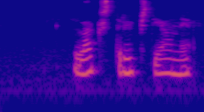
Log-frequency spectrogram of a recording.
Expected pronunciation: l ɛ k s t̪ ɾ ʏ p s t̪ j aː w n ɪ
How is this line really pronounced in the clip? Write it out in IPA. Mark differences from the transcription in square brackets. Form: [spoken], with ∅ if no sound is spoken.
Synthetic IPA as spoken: l [a] k s t̪ ɾ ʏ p s t̪ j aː w n ɪ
